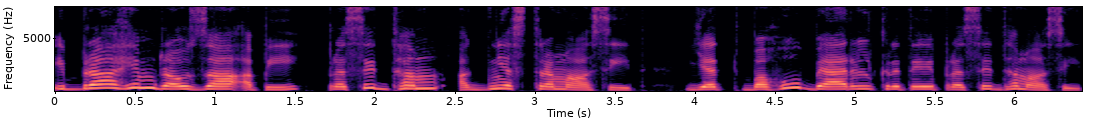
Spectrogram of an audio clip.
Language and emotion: Sanskrit, neutral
